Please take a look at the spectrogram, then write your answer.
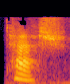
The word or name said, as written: tache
